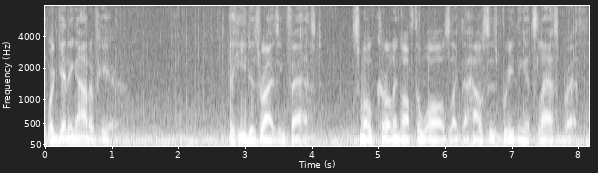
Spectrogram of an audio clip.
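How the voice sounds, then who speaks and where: Man playing very deep-voiced ruthless villain, Trey. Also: steady tone, measured pace, background noise. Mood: menacing commands. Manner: snarling, cold, commanding. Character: Trey, menacing, ruthless armed male villain narrating his arson. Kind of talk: first-person audio drama narration with dialogue.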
